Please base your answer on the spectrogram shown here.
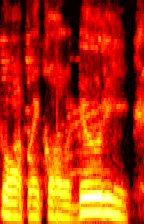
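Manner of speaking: deep, low, bass-heavy male voice. Imitating a friend calling late at night: imitating a friend's deep voice. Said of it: "your deep ass voice on the other line".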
